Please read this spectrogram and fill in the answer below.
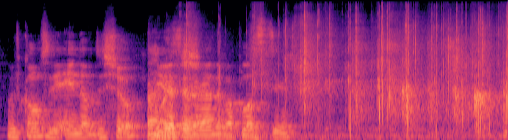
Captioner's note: laugh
